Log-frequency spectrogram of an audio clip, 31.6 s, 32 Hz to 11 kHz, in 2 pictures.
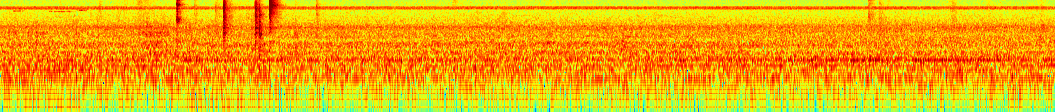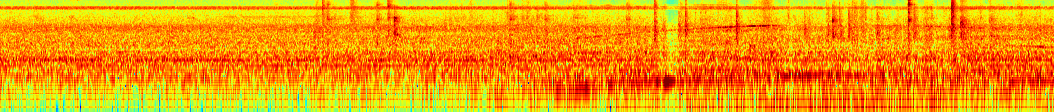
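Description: Cabin sound inside a KAMAZ-6282 electric bus: a steady hum with several whining tones, and a few clicks in the first four seconds. From about 24 seconds in, the electric drive's whine rises in pitch and the sound grows a little louder as the bus picks up speed.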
